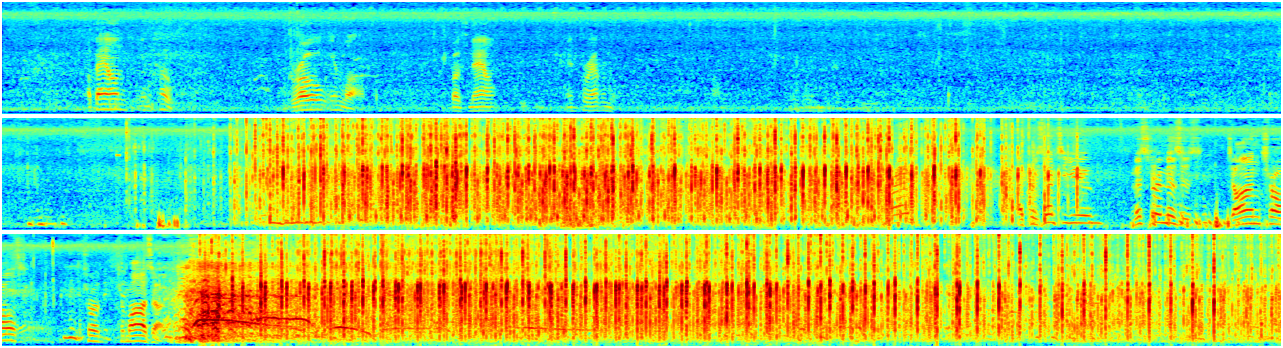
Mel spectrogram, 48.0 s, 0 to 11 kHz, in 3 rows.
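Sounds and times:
close sharp claps: 17.5 - 29.5, 34.4 - 47.9
small crowd applauding: 17.6 - 29.5, 34.2 - 47.9.

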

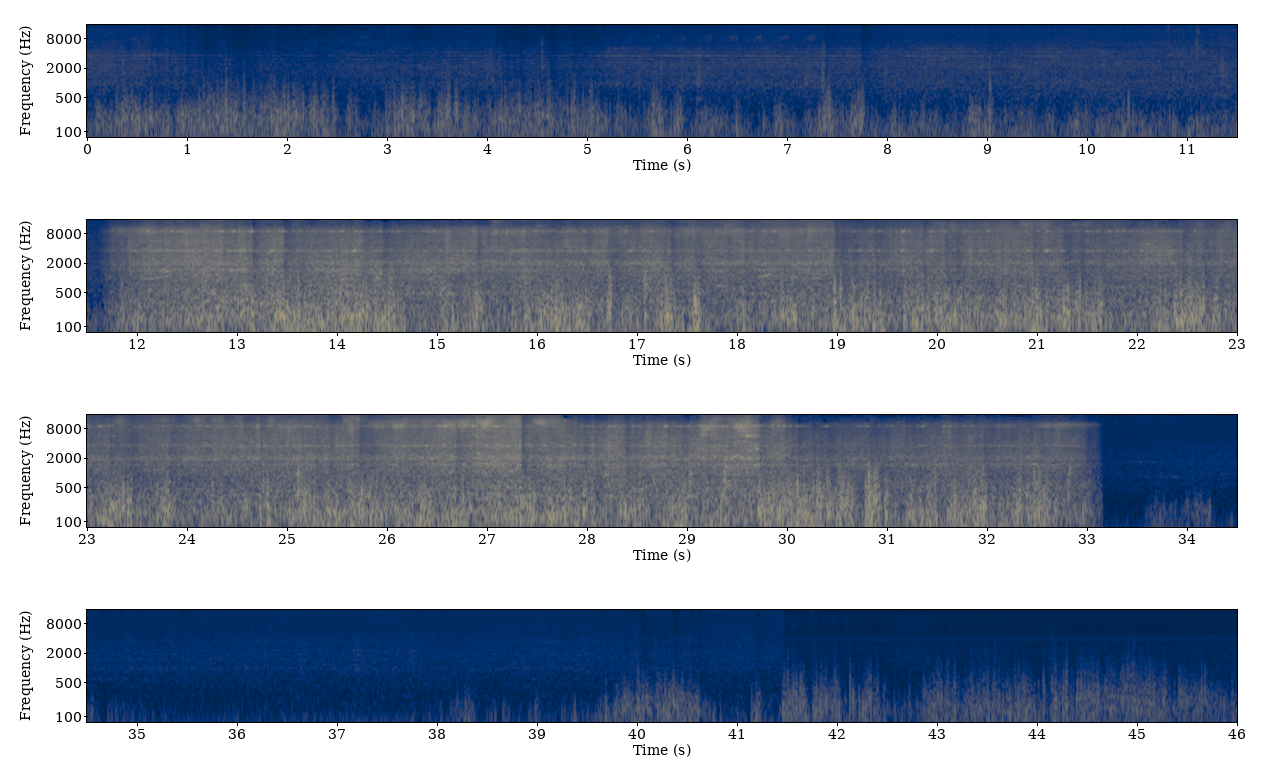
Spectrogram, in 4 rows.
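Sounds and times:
electric train wheels rumbling: 0.0 - 33.2
thin high train whine: 0.0 - 46.0.

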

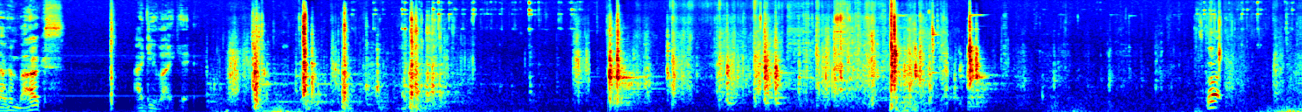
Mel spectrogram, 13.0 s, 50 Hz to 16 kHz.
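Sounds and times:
metal hardware clanking: 2.1 - 10.3.

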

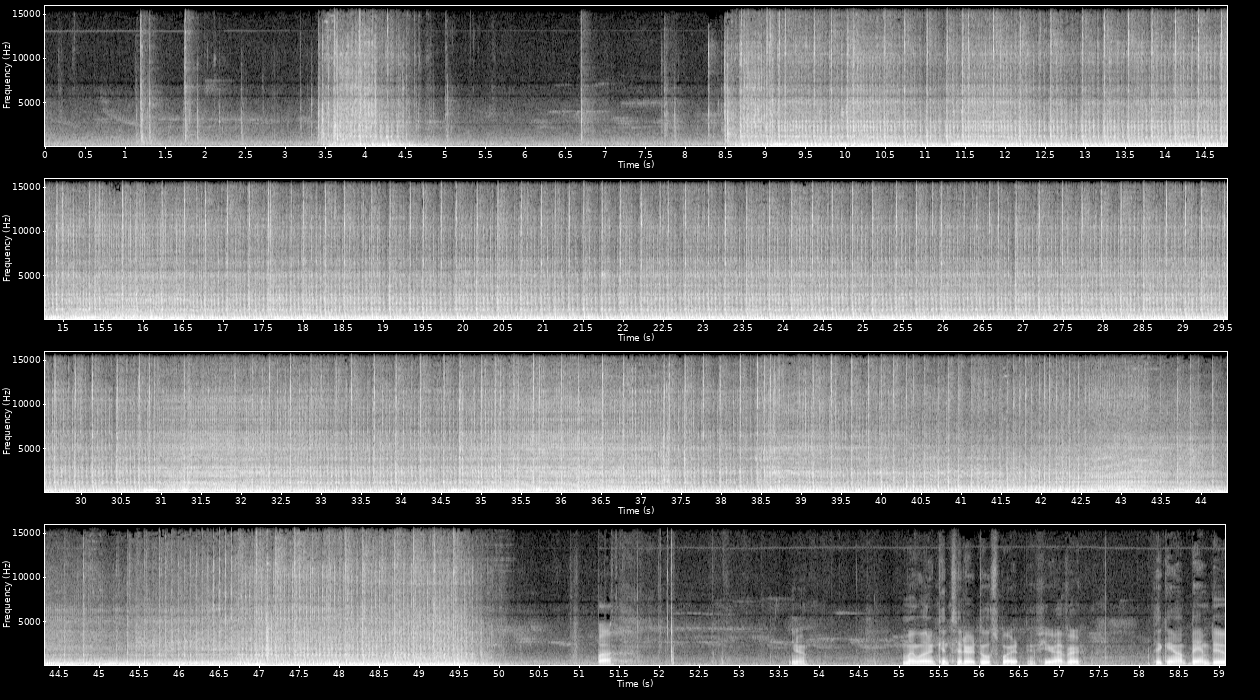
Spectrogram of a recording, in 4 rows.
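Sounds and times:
motorcycle engine idling and revving: 3.5 - 5.0, 8.5 - 50.2.

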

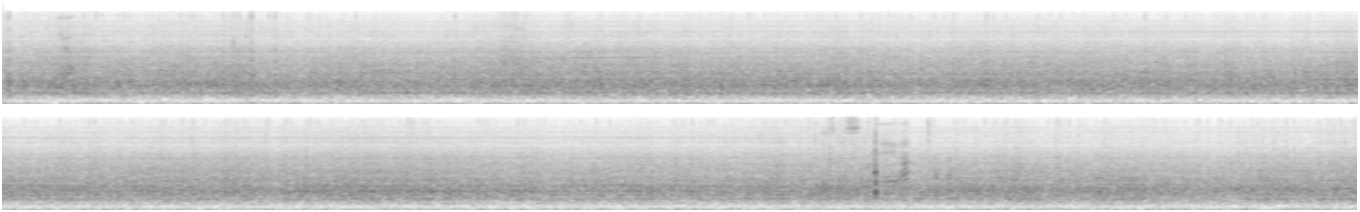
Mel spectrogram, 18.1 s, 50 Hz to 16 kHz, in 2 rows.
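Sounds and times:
vehicle engine and tyre noise: 0.0 - 18.0.

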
